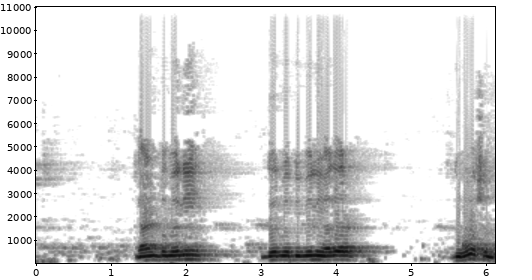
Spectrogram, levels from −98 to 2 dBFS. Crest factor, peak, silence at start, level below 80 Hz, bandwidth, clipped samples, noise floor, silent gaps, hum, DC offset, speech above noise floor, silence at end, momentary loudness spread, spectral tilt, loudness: 10 dB; 0 dBFS; 1.35 s; -54 dBFS; 5.4 kHz; 0.4%; -54 dBFS; none; none; under 0.1%; 46 dB; 0 s; 16 LU; -8.5 dB/octave; -9 LUFS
